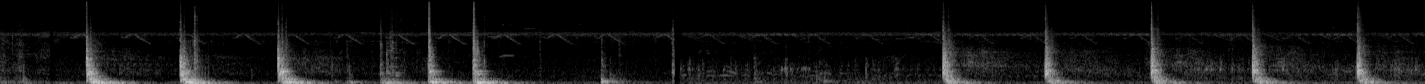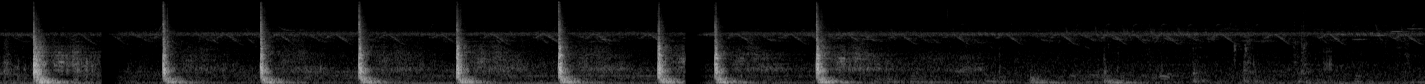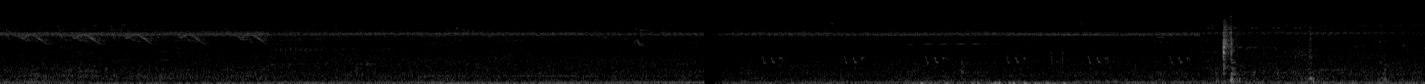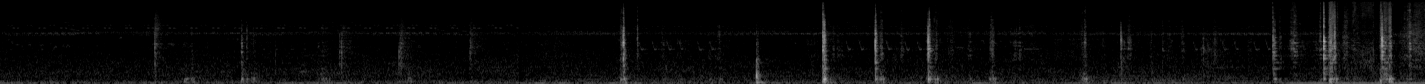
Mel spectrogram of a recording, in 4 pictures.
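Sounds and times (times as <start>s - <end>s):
heavy blows on wood: 0.0s - 5.4s, 6.0s - 6.5s, 9.4s - 15.3s, 15.9s - 23.0s.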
